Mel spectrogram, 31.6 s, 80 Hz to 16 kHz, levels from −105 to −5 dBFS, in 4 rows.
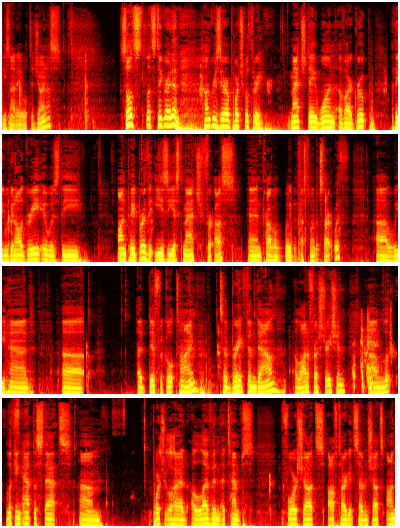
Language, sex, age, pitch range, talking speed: English, male, 30-49, 105-125 Hz, 150 wpm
